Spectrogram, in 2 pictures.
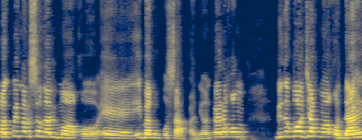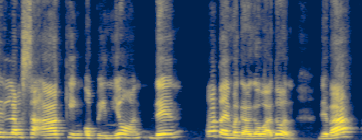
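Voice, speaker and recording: A woman's voice: sits high, animated, moderate pace. Blunt, chatty Filipino woman vlogger. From Philippines. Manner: blunt, combative, chatty, switches between Tagalog and English. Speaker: political commentary vlogger. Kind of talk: casual political commentary monologue.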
